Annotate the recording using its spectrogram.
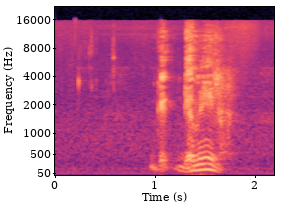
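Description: A man speaks a short word nearby.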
